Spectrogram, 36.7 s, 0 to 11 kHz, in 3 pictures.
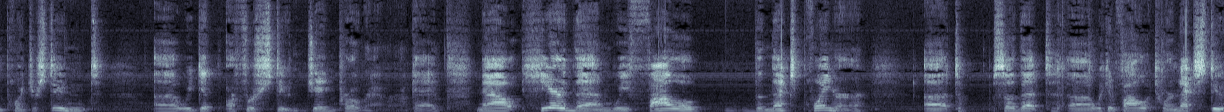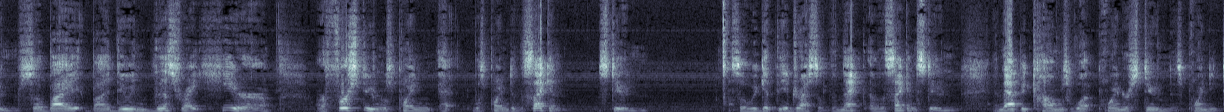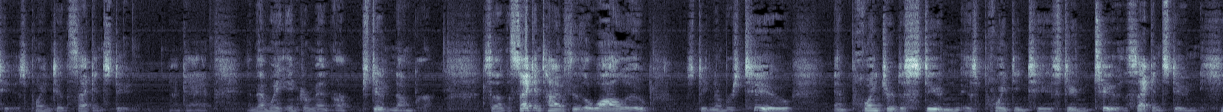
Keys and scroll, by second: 27.3 F10, 28.4 F10, 29.4 F10, 30.2 F10, 31.1 F10.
